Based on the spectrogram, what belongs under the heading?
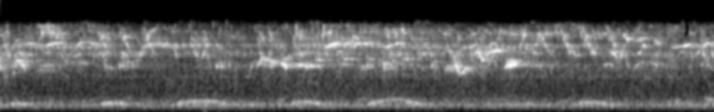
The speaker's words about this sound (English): Listen very, very deeply to the birds. There's a lot of different birds in this recording, so you have the opportunity to hear a lot of different sounds.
